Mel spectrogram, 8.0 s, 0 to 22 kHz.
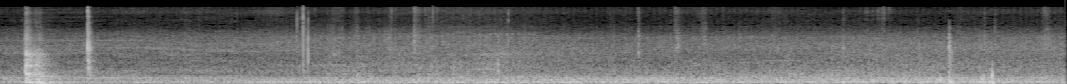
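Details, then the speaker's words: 2015 Honda Brio Satia E manual, 1200 cc, 81,279 km, clean engine; a soft, steady low hum with no knocking, ticking or misses, just a few handling clicks; described as smooth; normal idle. "kondisi mesinnya masih bersih, kemudian suaranya ya halus pemirsa. Mobil ini sangat irit karena 1200 cc ya."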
